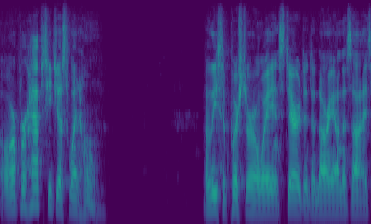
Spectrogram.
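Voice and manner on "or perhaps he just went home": soft, hushed half-whisper under the breath. Narayana puts her arm around the sobbing girl and half-whispers.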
